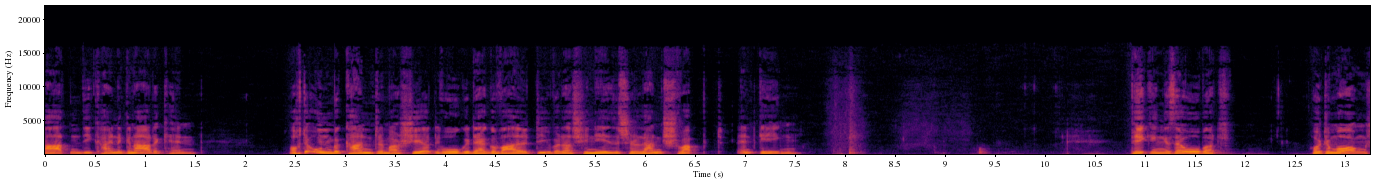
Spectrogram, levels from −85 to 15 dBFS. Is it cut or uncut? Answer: cut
